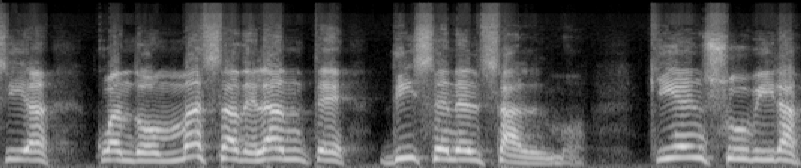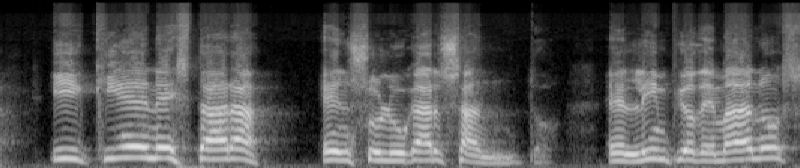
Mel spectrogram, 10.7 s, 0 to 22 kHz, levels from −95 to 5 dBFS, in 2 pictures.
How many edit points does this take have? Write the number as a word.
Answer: one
